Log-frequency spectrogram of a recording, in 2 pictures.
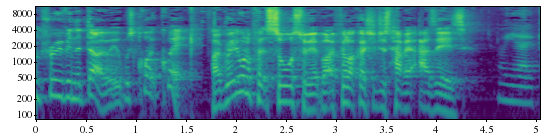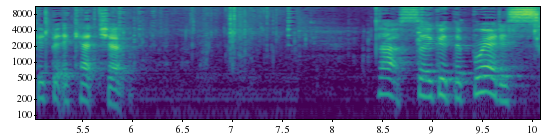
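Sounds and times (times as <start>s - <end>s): faint steady hum: 0.0s - 10.0s
bread being chewed: 5.1s - 8.5s.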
